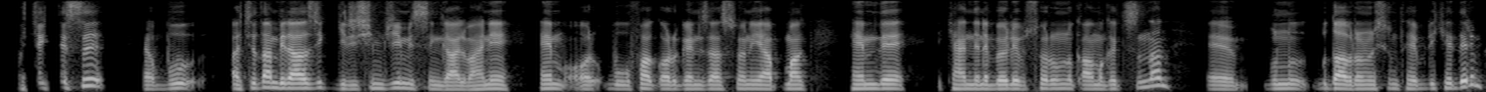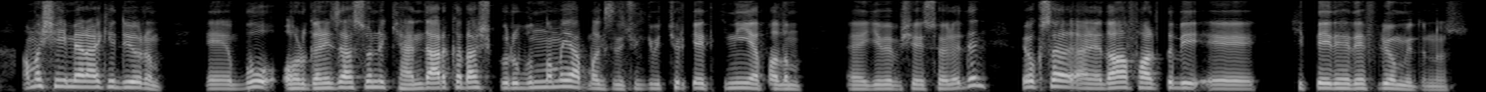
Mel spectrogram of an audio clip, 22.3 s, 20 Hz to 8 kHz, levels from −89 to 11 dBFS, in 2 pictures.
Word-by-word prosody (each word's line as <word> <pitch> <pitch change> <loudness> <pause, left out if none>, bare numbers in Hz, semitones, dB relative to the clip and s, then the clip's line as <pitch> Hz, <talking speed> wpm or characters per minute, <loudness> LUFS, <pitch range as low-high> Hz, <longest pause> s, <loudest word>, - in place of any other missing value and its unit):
Açıkçası, 175 +8 -3 0.3
ya, 125 -1 -6
bu 150 +2 -3 0.2
açıdan 155 +5 +1
birazcık 150 0 +4
girişimciymişsin 135 0 -3
galiba. 115 -1 +1
Hani, 130 +1 0 0.2
hem 140 -1 -1
or 125 0 -4
bu 130 -2 -6
ufak 130 +2 0
organizasyonu 130 +1 -1
yapmak 130 0 +1 0.3
hem 140 0 0
de 140 -2 +4 0.3
kendine 130 -2 0
böyle 130 0 +4
bir 120 - -9
sorumluluk 140 0 -3
almak 130 0 -1
açısından, 185 - -3 0.3
eee, 120 -2 -2 0.2
bunu 140 0 -3
bu 140 0 -13
davranışını 130 0 +2
tebrik 140 +3 -6
ederim. 190 +10 +1 0.2
Ama 215 - +1
şeyi 210 -1 0
merak 190 -1 +5
ediyorum, 170 - +2 0.3
eee, 135 0 -3
bu 185 +1 +3
organizasyonu 170 +5 +3
kendi 145 -2 +2
arkadaş 175 +1 +4
grubunla 160 +3 -1
mı 200 - +1
yapmak 175 -8 +3
istedin? 130 -1 -7
Çünkü 135 +1 -10
"Bir - - -5
Türk 165 +5 -7
etkinliği 155 +1 -1
yapalım." 135 -4 +1 0.3
eee, 125 0 -3
gibi 130 +1 -2
bir - - -13
şey 135 -2 -2
söyledin. 150 - -1 0.2
Yoksa, 190 +1 +4
hani, 145 0 0
daha 170 +2 +8
farklı 165 -1 +2
bir, 160 -1 +2
eee, 130 -2 -1 0.3
kitleyi 150 0 +1
de 150 - +3
hedefliyor 145 0 +1
muydunuz? 105 -5 -7
140 Hz, 165 wpm, -22 LUFS, 130-160 Hz, 0.3 s, daha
